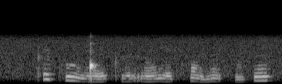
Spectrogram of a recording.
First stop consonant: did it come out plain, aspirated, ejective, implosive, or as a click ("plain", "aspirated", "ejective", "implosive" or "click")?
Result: aspirated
